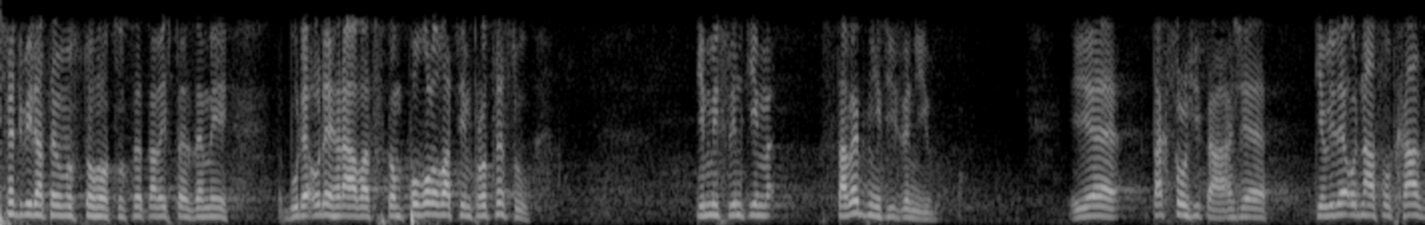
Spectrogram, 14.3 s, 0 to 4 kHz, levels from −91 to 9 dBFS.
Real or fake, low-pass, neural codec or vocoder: fake; 3.6 kHz; codec, 16 kHz in and 24 kHz out, 2.2 kbps, FireRedTTS-2 codec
